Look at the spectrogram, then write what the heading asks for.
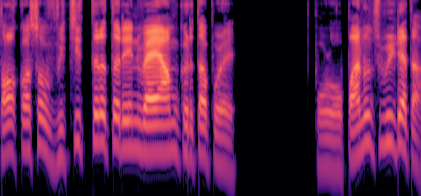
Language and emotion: Goan Konkani, disgusted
